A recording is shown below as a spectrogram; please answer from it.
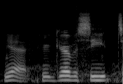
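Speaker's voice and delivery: normal talking voice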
